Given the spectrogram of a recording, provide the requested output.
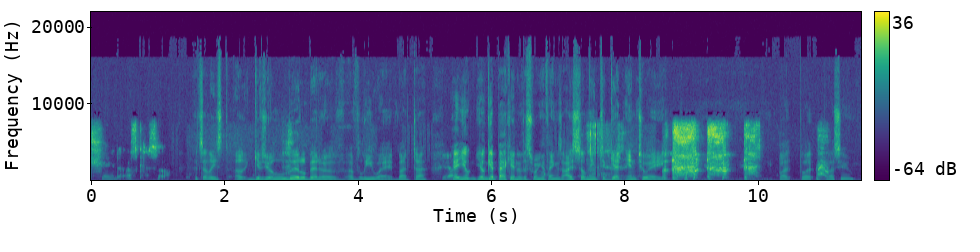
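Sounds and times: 
speech: 0:00.2 - 0:09.1, 0:10.3 - 0:11.5
person coughing: 0:08.6 - 0:10.1, 0:10.9 - 0:11.2
throaty voiced hacking: 0:08.6 - 0:10.1.

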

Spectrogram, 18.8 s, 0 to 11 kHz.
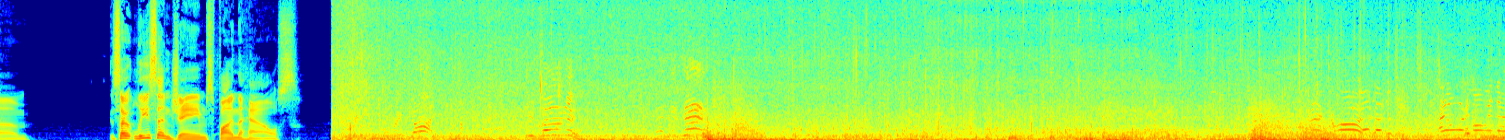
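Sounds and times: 
speech: 0:00.0 - 0:00.4, 0:01.4 - 0:03.8, 0:06.6 - 0:07.4
deep rumbles of thunder: 0:04.2 - 0:18.7
heavy rain: 0:04.2 - 0:18.7.

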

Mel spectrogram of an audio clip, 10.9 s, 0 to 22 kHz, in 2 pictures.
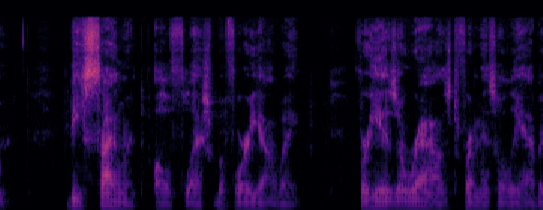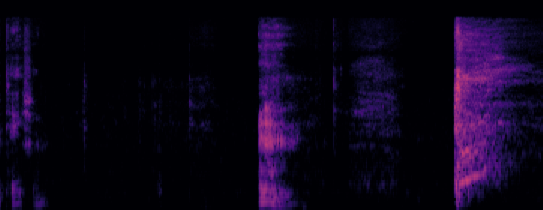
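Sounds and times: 
speech: 0:00.7 - 0:03.0, 0:03.6 - 0:06.0, 0:08.0 - 0:08.4
person clearing throat: 0:08.0 - 0:08.5, 0:10.0 - 0:10.6.

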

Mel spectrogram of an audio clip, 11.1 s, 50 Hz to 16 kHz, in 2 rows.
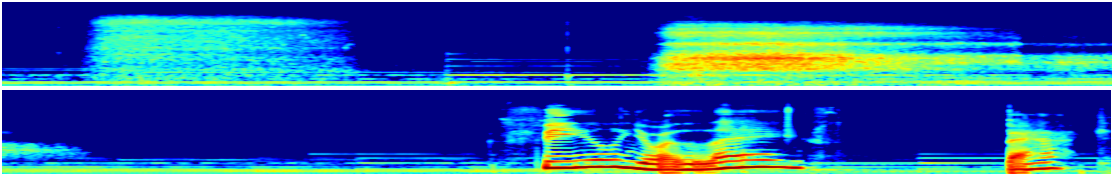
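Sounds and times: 
deep breath in and out: 0:00.4 - 0:01.8, 0:03.3 - 0:06.0
speech: 0:08.2 - 0:09.8, 0:10.6 - 0:10.9.

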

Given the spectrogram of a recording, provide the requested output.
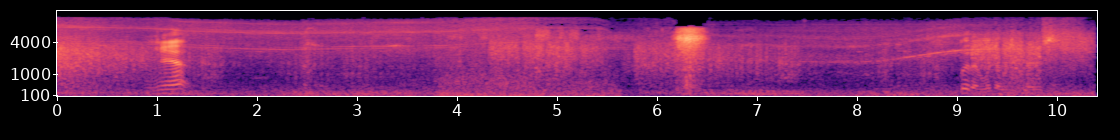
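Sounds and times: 
airplane jet engine roaring: 0:00.0 - 0:10.3
speech: 0:01.0 - 0:01.4, 0:09.1 - 0:10.2
sharp hissing burst: 0:03.8 - 0:06.7.

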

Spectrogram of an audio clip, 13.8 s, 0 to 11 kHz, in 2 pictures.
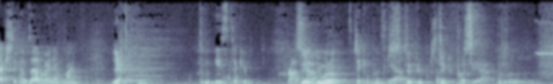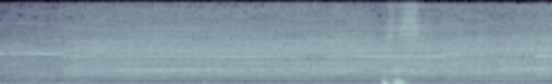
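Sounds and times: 
speech: 0:00.0 - 0:07.0, 0:11.7 - 0:12.1
power tool whirring: 0:06.7 - 0:13.8.

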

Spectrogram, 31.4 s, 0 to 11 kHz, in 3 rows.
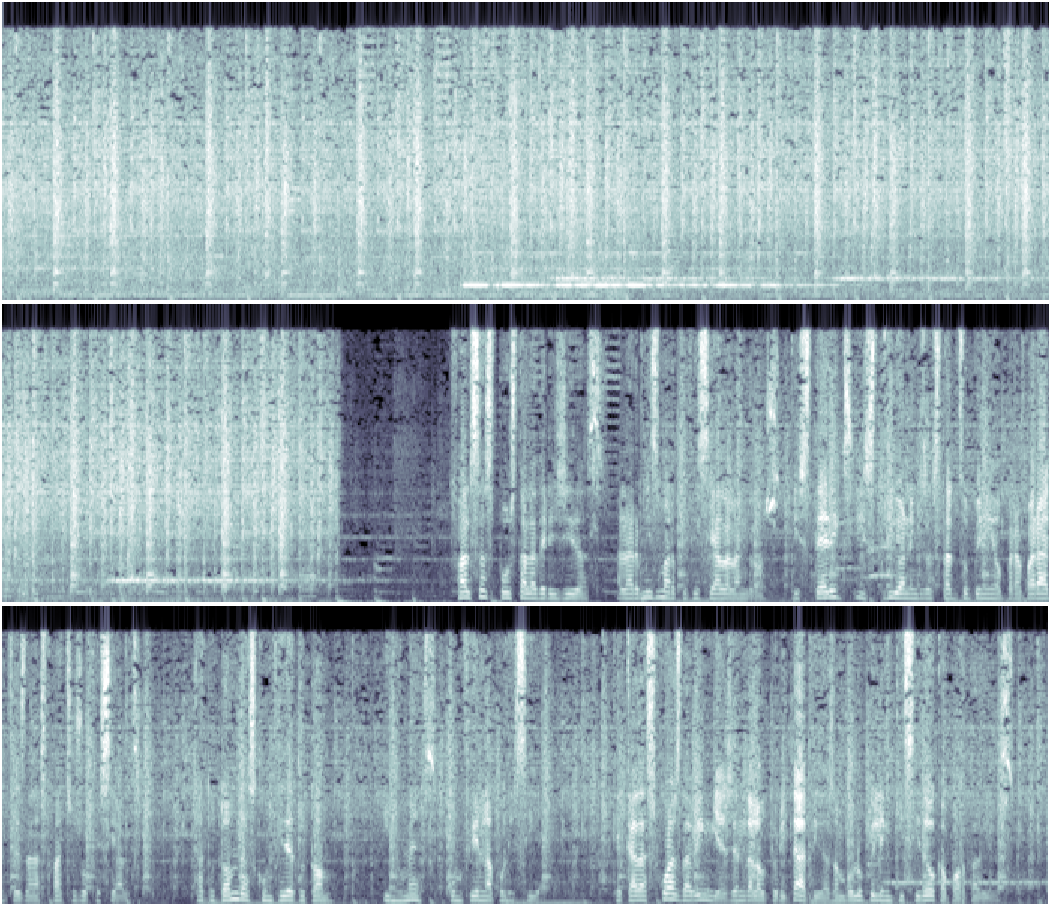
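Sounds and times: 
metro train rail clicks: 0:00.0 - 0:13.8
metro train rumbling on rails: 0:00.0 - 0:16.0, 0:16.8 - 0:31.3
metro train thin electric whine: 0:00.3 - 0:14.0
speech: 0:15.0 - 0:26.5, 0:27.1 - 0:31.1.

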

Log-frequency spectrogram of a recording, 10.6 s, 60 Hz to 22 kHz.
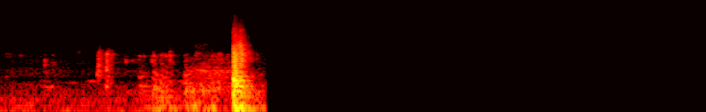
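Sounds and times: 
door creaking: 0:00.6 - 0:04.0
door shutting with a sharp thud: 0:02.2 - 0:04.0.

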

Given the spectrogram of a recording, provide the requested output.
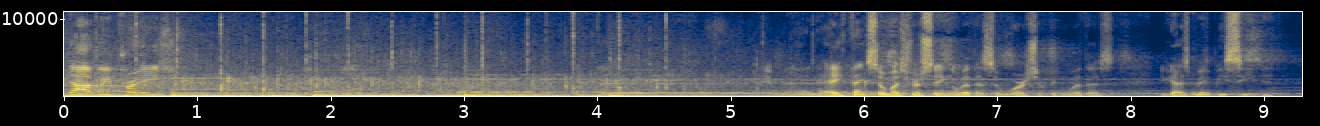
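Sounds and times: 
congregation clapping together: 0:00.0 - 0:07.2
sustained music: 0:00.0 - 0:09.2
speech: 0:00.2 - 0:01.0, 0:05.7 - 0:09.2.

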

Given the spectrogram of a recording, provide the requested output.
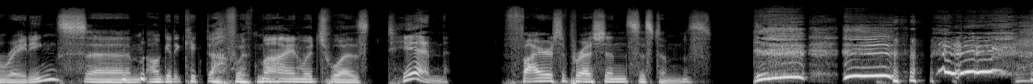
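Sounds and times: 
speech: 0:00.0 - 0:10.3
person letting out strained, voiced gasps: 0:07.6 - 0:10.3.

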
